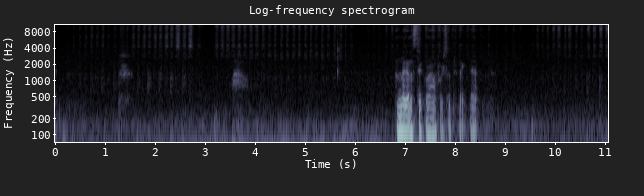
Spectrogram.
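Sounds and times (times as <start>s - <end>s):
marker scratching on paper: 0.4s - 11.0s.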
